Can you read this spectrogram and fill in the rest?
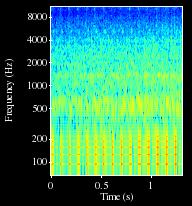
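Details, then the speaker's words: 2017 Honda Ruckus NPS50 50cc four-stroke scooter, tachometer about 1160 rpm: slow loping idle around ten pulses a second that sags as if about to stall; idle speed set too low. "it sounds like it's about to die right now I don't know why it's going down so low that just got to 11.60"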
